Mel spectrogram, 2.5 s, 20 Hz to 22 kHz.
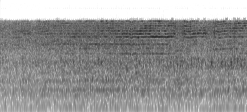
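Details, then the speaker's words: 2006 Jeep Liberty, transmission removed three times and torque converter replaced: after about four minutes of running, a faint high-pitched whine over the idle grows louder as the transmission warms. Owner points to the pump or torque converter area. Transmission whine. "should hear the slight noise high-pitched whine now remember the torque converter is right here and the pump is right there"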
